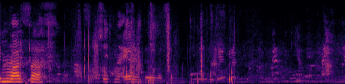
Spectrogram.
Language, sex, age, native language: Icelandic, female, 10, Icelandic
